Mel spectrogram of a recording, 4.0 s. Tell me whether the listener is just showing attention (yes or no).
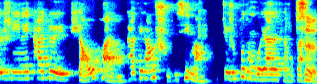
yes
